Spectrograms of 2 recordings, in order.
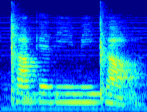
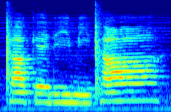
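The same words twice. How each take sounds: First: Said in the usual way. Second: "Take di mi ta" slow and even; slow rhythm. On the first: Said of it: "I'll say a rhythm and you say it back". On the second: Shown as a demonstration. Teacher calls the rhythm slowly for echoing. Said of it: "rhythms in a really slow tempo".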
